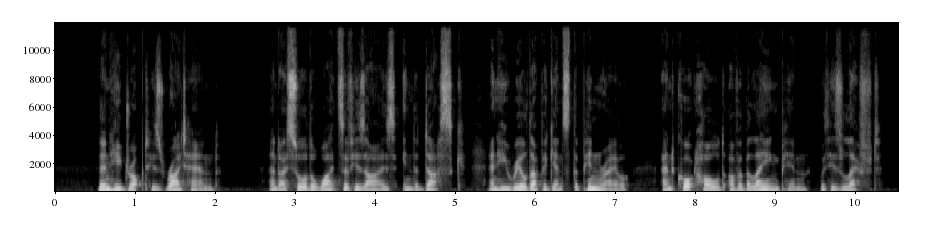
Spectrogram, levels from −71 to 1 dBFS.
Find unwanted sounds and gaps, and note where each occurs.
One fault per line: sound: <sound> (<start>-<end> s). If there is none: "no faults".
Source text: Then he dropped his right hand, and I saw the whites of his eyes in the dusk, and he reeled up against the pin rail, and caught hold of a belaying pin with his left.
no faults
